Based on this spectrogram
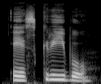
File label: "escribo", Spanish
